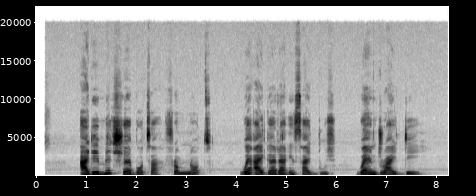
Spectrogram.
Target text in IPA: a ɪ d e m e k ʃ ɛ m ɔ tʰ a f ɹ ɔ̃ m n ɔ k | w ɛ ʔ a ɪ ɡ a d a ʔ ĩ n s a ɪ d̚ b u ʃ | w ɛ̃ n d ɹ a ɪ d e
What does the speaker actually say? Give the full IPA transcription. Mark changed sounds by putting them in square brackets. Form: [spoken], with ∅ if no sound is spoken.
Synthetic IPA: a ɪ d e m e k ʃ ɛ [b] ɔ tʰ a f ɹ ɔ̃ m n ɔ [t] | w ɛ ʔ a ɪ ɡ a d a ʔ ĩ n s a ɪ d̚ b u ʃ | w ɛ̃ n d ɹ a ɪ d e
